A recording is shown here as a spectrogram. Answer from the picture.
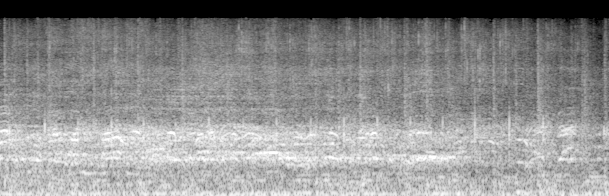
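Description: Arena crowd shouting and cheering, many voices overlapping in a steady loud din.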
